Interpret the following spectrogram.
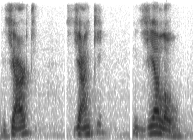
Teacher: It's called palatal because sounds are formed by the middle of the tongue up against the hard palate. You need to curve your tongue and press your hard palate and say yard, yankee, yellow. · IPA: /y/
